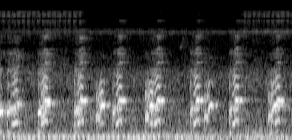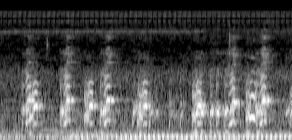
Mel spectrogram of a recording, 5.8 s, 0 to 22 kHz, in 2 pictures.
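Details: White-breasted waterhen on a trapping lure recording, Soc Trang, Vietnam, 2 February 2021: quick, slightly irregular series of croaking notes over a strong low hum.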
